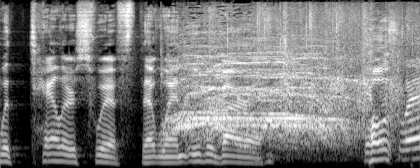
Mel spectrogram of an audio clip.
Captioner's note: cheers and applause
